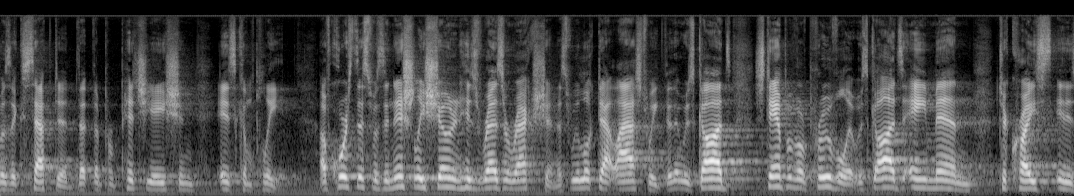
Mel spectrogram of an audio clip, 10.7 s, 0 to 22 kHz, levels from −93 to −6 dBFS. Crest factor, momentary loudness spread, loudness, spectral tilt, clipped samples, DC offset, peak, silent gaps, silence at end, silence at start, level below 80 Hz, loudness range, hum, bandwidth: 22 dB; 12 LU; -25 LUFS; -2.5 dB/octave; under 0.1%; under 0.1%; -4 dBFS; none; 0 s; 0 s; -64 dBFS; 7 LU; none; 16 kHz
